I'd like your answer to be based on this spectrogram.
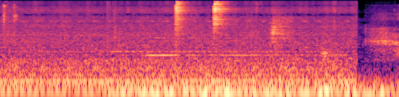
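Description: The Serayu passenger train rolls along in a steady low rumble heard from inside, with a faint high whine and occasional brief clanks, until the noise drops sharply near the end.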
